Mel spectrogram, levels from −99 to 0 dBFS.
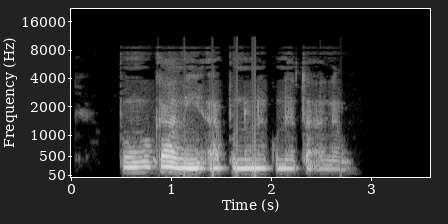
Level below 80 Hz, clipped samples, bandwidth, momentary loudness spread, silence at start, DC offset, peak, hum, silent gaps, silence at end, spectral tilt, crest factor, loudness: -58 dBFS; under 0.1%; 8 kHz; 14 LU; 0.5 s; under 0.1%; -4 dBFS; none; none; 0.8 s; -7.5 dB/octave; 18 dB; -21 LUFS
